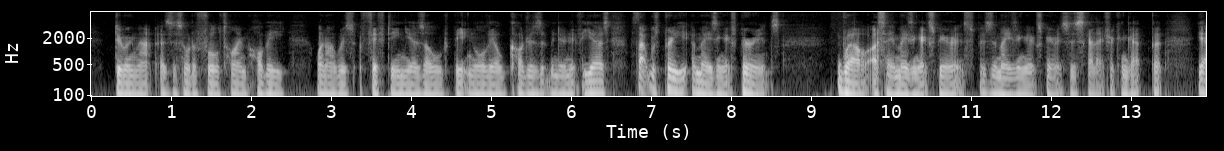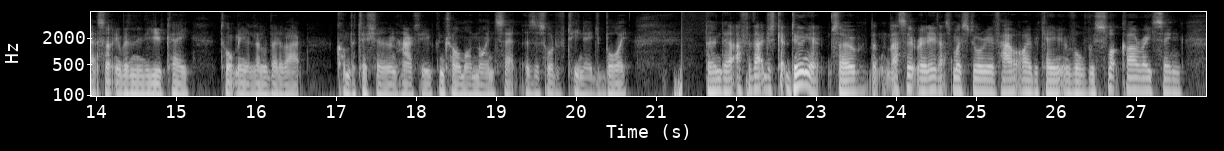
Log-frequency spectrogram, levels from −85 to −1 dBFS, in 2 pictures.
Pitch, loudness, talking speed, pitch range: 95 Hz, -24 LUFS, 200 wpm, 90-110 Hz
